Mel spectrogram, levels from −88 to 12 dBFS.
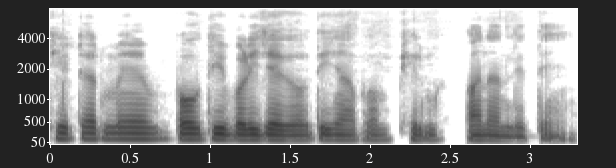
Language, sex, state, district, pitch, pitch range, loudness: Hindi, male, Uttar Pradesh, Hamirpur, 115 Hz, 110-125 Hz, -19 LUFS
